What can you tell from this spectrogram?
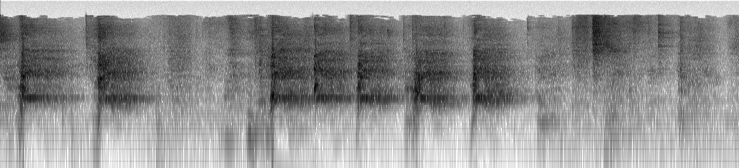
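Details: Jack Russell Terrier named Hali, a pet dog, attacking a remote-controlled toy car; sharp high barks burst out roughly every half second to second in an excited run, with clattering from the car between them.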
